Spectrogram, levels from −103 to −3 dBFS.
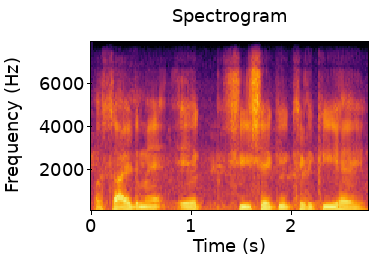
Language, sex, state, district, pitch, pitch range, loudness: Hindi, male, Uttar Pradesh, Lucknow, 145 Hz, 135-155 Hz, -14 LUFS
